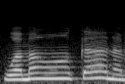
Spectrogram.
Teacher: نون ساکن کے بعد حروف اخفا میں سے کاف آ رہا ہے تو یہاں بھی اخفا کا قاعدہ ہوگا، یعنی نون ساکن میں غنہ کر کے پڑھیں گے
